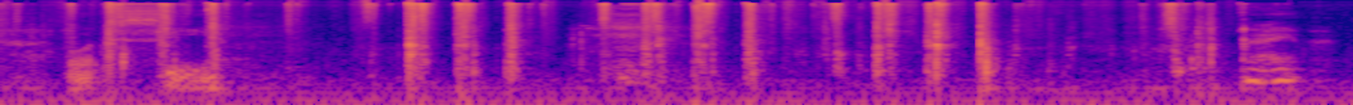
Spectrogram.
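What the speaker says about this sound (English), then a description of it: "we're going to pull an oracle card, like always, from the Grief Journey Oracle" Oracle cards from the Grief Journey Oracle deck being shuffled in quick, crisp riffling bursts, close and fairly quiet, with a soft voice between the bursts.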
